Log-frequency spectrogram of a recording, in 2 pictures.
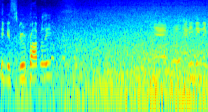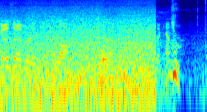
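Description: Rushing water roars loudly.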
